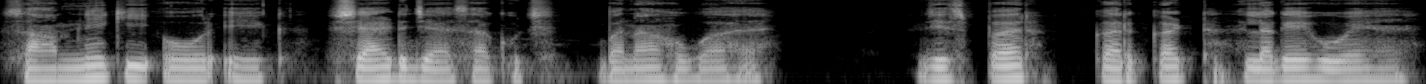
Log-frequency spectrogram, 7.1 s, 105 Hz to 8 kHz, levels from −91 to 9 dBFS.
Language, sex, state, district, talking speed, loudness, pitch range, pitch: Hindi, male, Uttar Pradesh, Lucknow, 135 wpm, -20 LUFS, 115-125 Hz, 120 Hz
